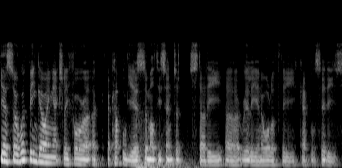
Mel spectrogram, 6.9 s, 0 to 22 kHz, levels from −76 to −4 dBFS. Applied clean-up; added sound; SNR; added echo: none; Drum; 16 dB; reverberation time 0.3 s.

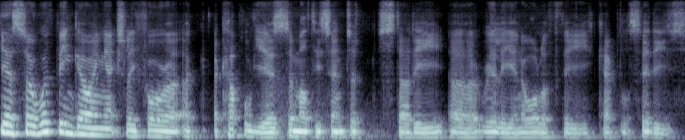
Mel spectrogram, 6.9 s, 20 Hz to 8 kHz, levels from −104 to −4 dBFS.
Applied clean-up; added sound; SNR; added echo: neural separator model SepFormer DNS4.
